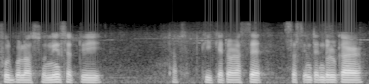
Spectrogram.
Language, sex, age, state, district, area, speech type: Assamese, male, 18-30, Assam, Charaideo, urban, spontaneous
